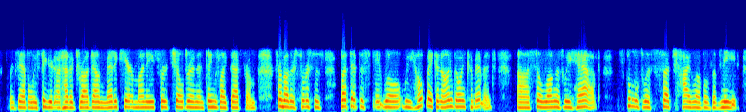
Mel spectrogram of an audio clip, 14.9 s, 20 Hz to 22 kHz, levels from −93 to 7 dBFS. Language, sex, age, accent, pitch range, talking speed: English, female, 60-79, American, 200-235 Hz, 180 wpm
